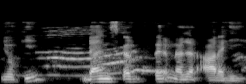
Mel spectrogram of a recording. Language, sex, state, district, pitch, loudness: Hindi, male, Bihar, Sitamarhi, 125 Hz, -18 LUFS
